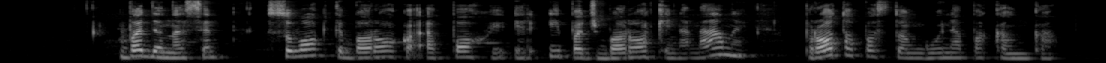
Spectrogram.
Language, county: Lithuanian, Šiauliai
